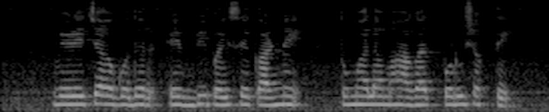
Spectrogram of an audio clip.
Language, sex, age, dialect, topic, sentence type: Marathi, female, 25-30, Northern Konkan, banking, statement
